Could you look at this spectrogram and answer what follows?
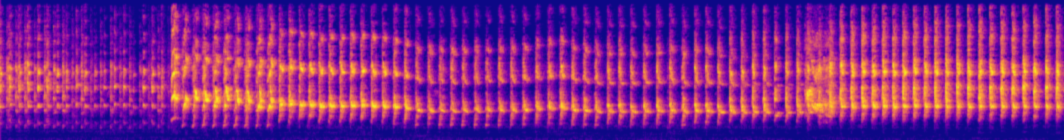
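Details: Lovebird singing single gestang: an extended high, buzzy ratcheting trill of rapid repeated notes, strengthening after a softer opening and continuing without break.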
